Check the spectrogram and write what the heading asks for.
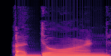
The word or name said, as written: adorningly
